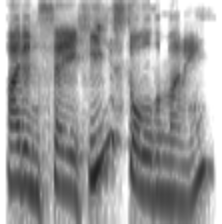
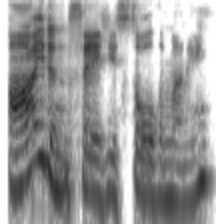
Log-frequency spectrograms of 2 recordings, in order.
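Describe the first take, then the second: First: The stress falls on the word he. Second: The stress falls on the word I. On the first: Someone else stole it. "but somebody did" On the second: Someone else said it. "but somebody did"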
